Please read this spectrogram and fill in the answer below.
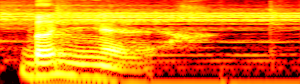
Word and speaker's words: bonheur: And also you can remember that the combination of the letter E and U together make the sounds E, bonheur.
